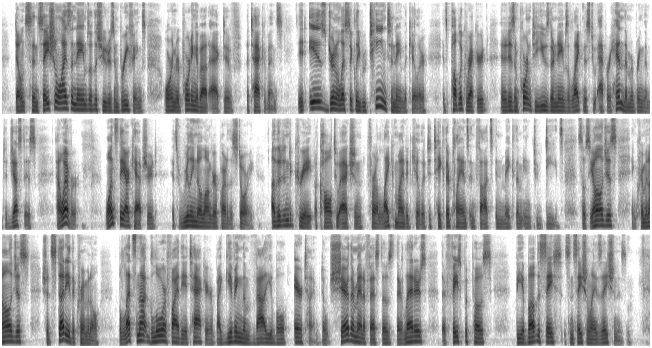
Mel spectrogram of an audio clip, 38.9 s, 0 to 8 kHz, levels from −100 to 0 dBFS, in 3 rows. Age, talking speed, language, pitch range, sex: 30-49, 175 wpm, English, 95-130 Hz, male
